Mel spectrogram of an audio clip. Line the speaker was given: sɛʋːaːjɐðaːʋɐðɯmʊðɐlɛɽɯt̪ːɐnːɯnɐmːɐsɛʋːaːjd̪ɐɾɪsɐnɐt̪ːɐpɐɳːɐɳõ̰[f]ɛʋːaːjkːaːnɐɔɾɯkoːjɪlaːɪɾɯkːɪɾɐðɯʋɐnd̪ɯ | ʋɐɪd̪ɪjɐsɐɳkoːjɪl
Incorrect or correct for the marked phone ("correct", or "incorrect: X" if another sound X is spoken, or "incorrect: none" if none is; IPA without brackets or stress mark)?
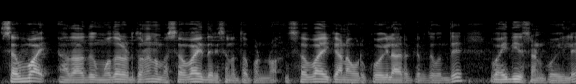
incorrect: s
